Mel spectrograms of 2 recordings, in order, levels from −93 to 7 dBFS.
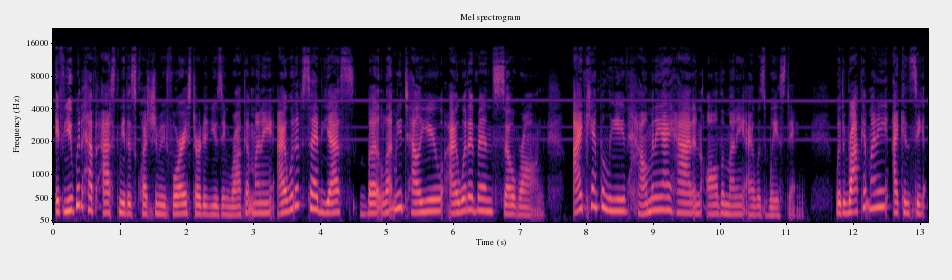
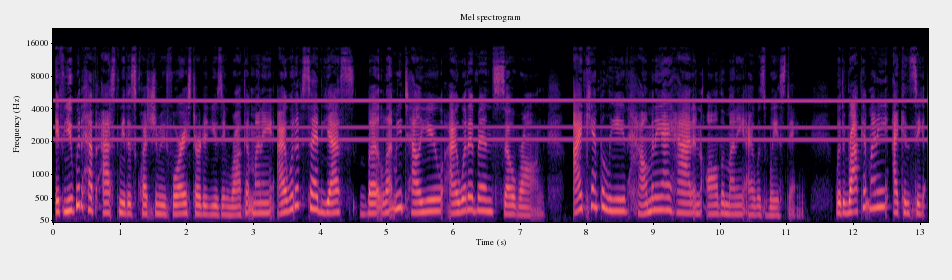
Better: first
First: high-pitched whine; faint; throughout; 5 kHz, 30 dB below the speech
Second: high-pitched whine; loud; throughout; 5 kHz, 7 dB below the speech

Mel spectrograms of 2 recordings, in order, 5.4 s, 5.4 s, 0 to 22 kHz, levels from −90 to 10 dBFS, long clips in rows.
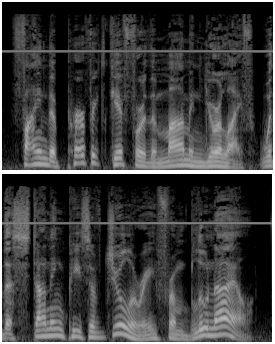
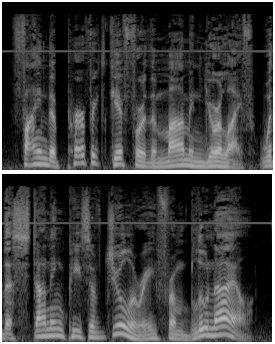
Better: second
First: high-pitched whine; loud; throughout; 6.5 kHz, 8 dB below the speech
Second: high-pitched whine; faint; throughout; 6.5 kHz, 20 dB below the speech

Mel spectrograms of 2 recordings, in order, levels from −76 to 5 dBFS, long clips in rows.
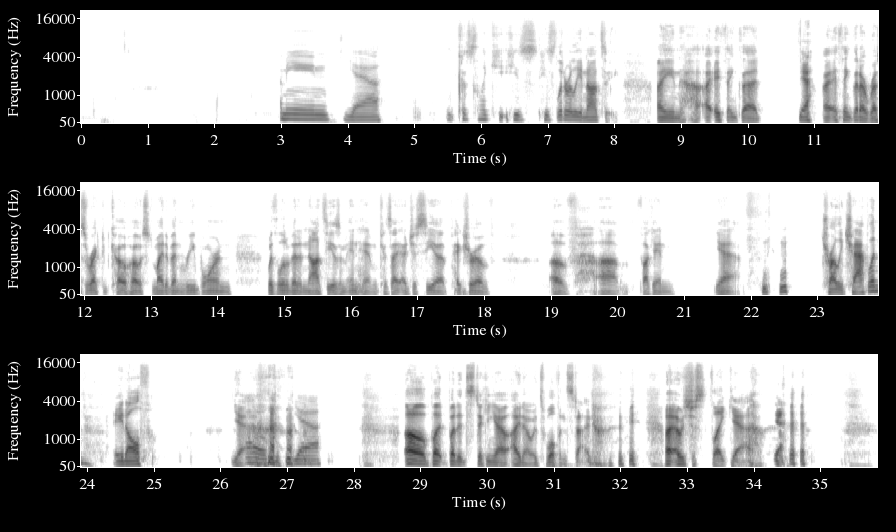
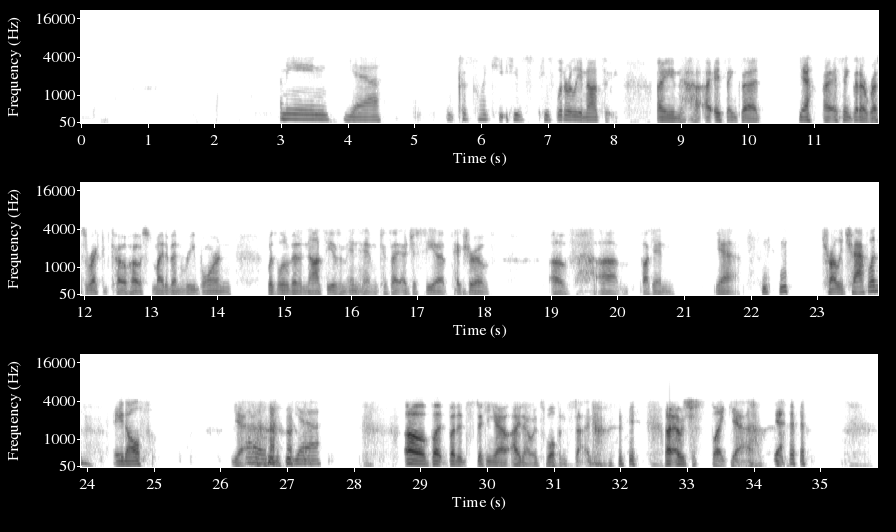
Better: first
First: none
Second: garbled, watery; badly; nothing above 4 kHz

